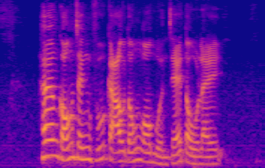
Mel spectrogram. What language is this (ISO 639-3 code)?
yue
